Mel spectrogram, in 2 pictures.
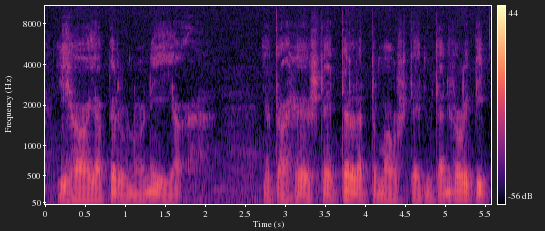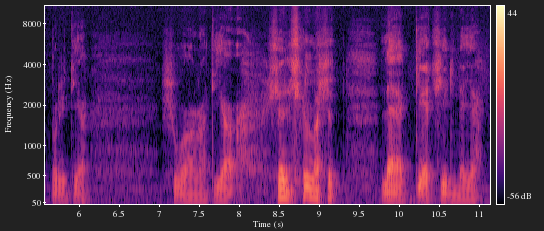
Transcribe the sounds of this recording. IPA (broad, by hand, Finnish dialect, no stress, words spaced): lihɑː jɑ perunoi̯ niː jɑ jotɑi høysteit telːætːy mɑusteit mitæ nyt oli pipːurit jɑ suɑlɑt jɑ sen selːɑsˑet læːkːeːt sinːe jɑ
